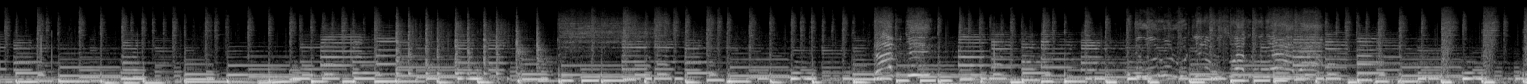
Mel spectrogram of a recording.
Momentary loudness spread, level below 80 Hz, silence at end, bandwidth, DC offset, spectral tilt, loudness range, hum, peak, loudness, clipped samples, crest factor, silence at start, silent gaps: 4 LU; -30 dBFS; 0 s; 14.5 kHz; under 0.1%; -7.5 dB/octave; 1 LU; none; -2 dBFS; -18 LUFS; under 0.1%; 14 dB; 0 s; none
